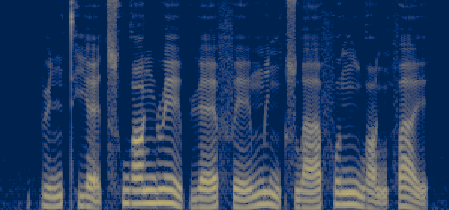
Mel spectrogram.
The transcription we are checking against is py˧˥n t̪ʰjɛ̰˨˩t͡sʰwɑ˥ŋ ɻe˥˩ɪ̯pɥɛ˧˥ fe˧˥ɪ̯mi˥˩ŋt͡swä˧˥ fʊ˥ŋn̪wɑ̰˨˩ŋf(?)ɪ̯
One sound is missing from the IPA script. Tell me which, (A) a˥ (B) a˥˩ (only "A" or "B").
B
